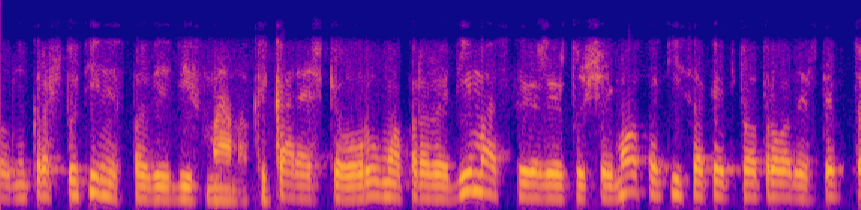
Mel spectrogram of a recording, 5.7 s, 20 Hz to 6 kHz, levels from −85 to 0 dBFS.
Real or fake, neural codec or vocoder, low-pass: real; none; 5.4 kHz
